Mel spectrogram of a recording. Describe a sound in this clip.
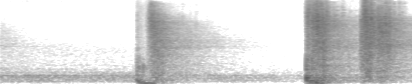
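Metal armour clanks as a knight walks in a large echoing hall.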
